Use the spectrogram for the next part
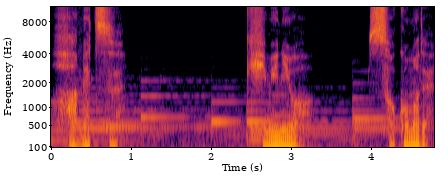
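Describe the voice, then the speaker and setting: A man voicing a calm, earnest young male knight who questions gently, over background music. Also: mid-range voice, drawn-out words. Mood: concerned. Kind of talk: anime voice drama acting.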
